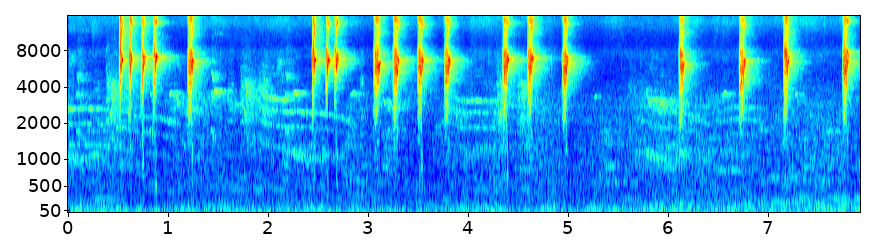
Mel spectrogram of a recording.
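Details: Sharp, very high metallic ticks come in small clusters and single notes spaced about half a second apart. The singer is a captive sunbird misted at morning time, performing a song filled with embroidery-machine mimicry.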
